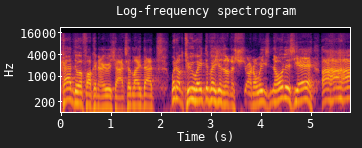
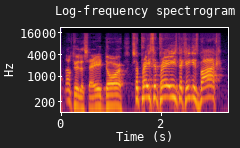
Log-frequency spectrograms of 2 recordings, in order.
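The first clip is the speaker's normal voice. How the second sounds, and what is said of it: Northern Irish accent. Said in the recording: “I could do a Northern Irish accent.”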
